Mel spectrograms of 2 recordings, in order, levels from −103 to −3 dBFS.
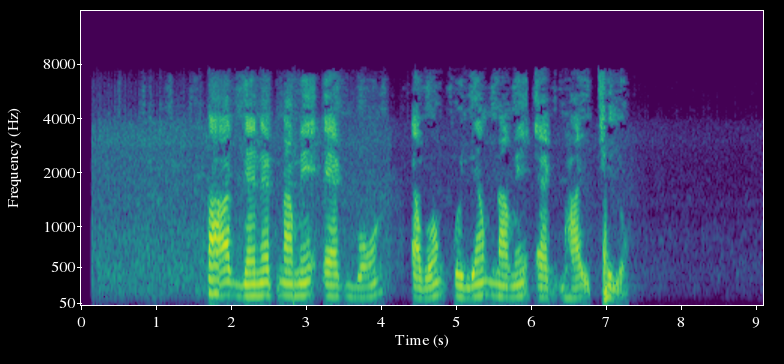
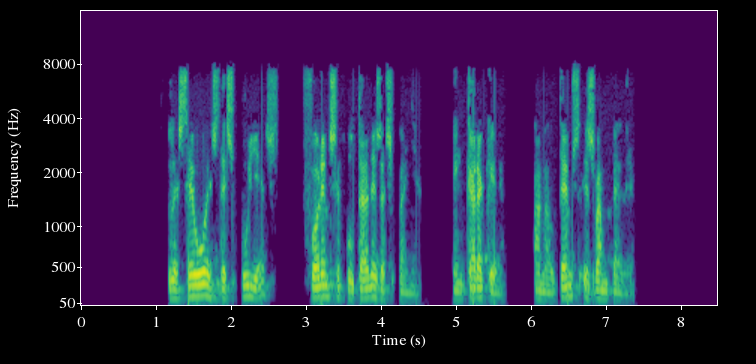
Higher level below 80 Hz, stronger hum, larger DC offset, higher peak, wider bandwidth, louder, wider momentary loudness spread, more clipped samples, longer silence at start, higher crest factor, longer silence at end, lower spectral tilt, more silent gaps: about the same, -56 dBFS vs -56 dBFS; neither; neither; about the same, -2 dBFS vs -2 dBFS; about the same, 7.6 kHz vs 8 kHz; about the same, -19 LUFS vs -18 LUFS; second, 9 LU vs 18 LU; neither; first, 1.65 s vs 1.15 s; about the same, 18 dB vs 18 dB; first, 1.85 s vs 1.15 s; first, -6 dB/octave vs -3.5 dB/octave; second, none vs 2.08-2.12 s, 2.63-2.95 s, 4.62-4.94 s, 5.68-6.02 s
